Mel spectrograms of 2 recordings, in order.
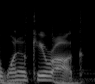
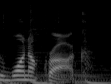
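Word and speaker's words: ONE OK ROCK: they haven't officially said you're not supposed to pronounce it one rock and the announcers and everyone still pronounced their their name as one rock however their name is oneok Rock like 1:00 because that was the time that they used to meet it's supposed to be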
